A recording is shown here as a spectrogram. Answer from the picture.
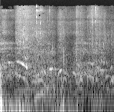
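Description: Faint, indistinct background voices of people talking over a low outdoor haze.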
